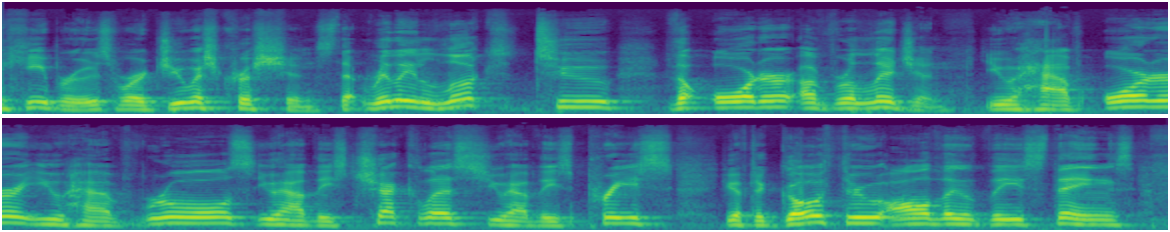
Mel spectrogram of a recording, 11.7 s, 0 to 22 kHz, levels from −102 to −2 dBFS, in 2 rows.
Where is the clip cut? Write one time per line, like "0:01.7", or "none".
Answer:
0:04.9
